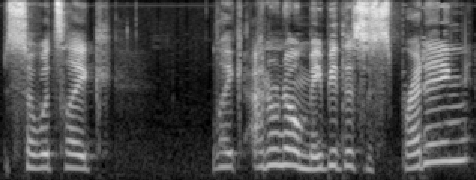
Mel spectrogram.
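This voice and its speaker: A woman's voice: high-pitched, lively intonation, moderate pace, darkish tone, no room sound. A woman playing an awkward, shaken young passenger giving a hesitant, rambling, slangy eyewitness account in a radio drama. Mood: anxious. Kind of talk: sci-fi radio drama call-in.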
